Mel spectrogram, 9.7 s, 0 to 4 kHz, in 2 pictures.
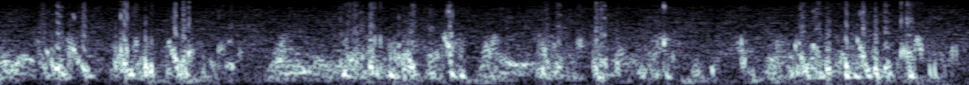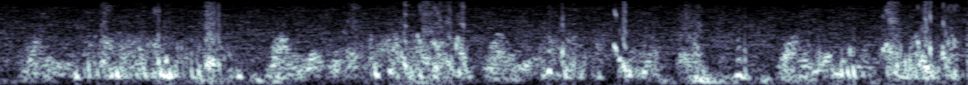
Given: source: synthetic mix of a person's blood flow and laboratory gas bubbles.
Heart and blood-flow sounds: Doppler ultrasound of blood flow; precordium
0.17-0.49 s: bubbles
0.54-1.23 s: bubbles
1.66-2.35 s: bubbles
2.66-3.41 s: bubbles
3.45-3.61 s: bubbles
3.66-3.82 s: bubbles
3.92-4.82 s: bubbles
5.19-6.08 s: bubbles
6.54-7.22 s: bubbles
7.53-8.15 s: bubbles
8.22-8.40 s: bubbles
8.49-8.63 s: bubbles
8.91-9.69 s: bubbles
From the record:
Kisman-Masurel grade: 444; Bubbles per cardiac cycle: continuous sound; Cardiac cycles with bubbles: 100%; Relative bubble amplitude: maximal (0.775 to 0.999); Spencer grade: 4 (maximum detectable bubble signal sounding continuously throughout systole and diastole of every cardiac period, and overriding the amplitude of the normal cardiac signals); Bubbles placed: only in the low amplitude regions of the cardiac cycle

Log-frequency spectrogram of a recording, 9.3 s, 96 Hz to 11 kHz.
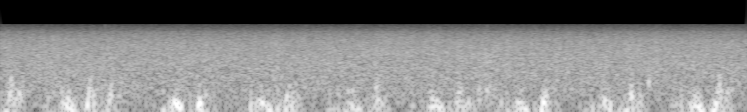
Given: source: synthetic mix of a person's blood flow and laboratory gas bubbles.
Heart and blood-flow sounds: Doppler ultrasound of blood flow; precordium
5.94-6.22 s: bubbles
8.08-8.16 s: bubbles
From the record:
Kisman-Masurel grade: 122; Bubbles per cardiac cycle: 1 to 2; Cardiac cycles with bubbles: 10 to 50%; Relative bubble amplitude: moderate (0.250 to 0.450); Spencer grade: 2 (many but less than half of the cardiac periods contain bubble signals, singularly or in groups); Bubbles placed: anywhere in the cardiac cycle

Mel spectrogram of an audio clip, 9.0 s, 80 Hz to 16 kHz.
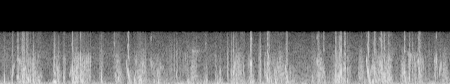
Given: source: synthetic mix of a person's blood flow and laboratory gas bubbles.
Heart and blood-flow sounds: Doppler ultrasound of blood flow; subclavian vein
0.05-0.11 s: bubbles
0.20-0.84 s: bubbles
1.04-1.32 s: bubbles
1.38-1.84 s: bubbles
2.00-2.10 s: bubbles
2.25-2.41 s: bubbles
2.50-2.91 s: bubbles
3.00-3.30 s: bubbles
3.52-3.56 s: bubbles
3.64-3.88 s: bubbles
4.06-4.17 s: bubbles
4.37-4.45 s: bubbles
4.60-4.90 s: bubbles
4.95-5.11 s: bubbles
5.29-5.83 s: bubbles
6.22-6.52 s: bubbles
6.64-7.04 s: bubbles
7.23-7.26 s: bubbles
7.29-7.87 s: bubbles
8.02-8.48 s: bubbles
8.67-8.87 s: bubbles
From the record:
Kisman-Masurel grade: 243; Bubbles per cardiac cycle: several, 3 to 8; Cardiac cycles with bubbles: 100%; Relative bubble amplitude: loud (0.450 to 0.775); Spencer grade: 3 (all of the cardiac periods contain showers or single bubble signals, but not dominating or overriding the cardiac motion signals); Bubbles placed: anywhere in the cardiac cycle

